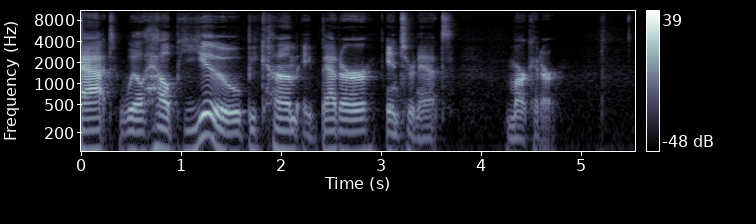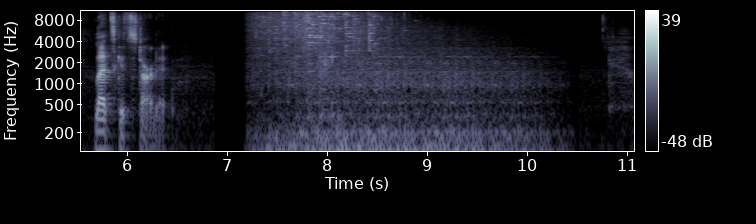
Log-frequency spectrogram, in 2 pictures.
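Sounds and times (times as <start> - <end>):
glass shattering crash: 7.2 - 10.2
deep low rumble: 7.3 - 10.5.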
